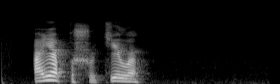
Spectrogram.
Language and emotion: Russian, positive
